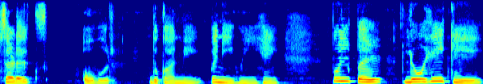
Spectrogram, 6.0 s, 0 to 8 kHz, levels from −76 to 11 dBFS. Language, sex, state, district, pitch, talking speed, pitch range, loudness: Hindi, female, Chhattisgarh, Korba, 215 Hz, 100 wpm, 190-255 Hz, -16 LUFS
